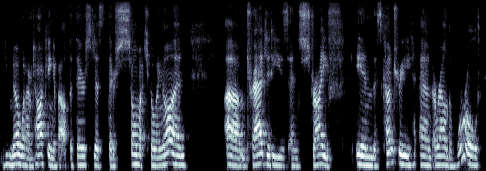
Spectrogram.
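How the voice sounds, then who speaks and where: Stuffed-up, low-voiced woman with a cold. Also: lo-fi sound. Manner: rambling, with many fillers and restarts. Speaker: spiritual coach hosting a weekly show. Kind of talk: casual spoken vlog. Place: at home. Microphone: webcam.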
